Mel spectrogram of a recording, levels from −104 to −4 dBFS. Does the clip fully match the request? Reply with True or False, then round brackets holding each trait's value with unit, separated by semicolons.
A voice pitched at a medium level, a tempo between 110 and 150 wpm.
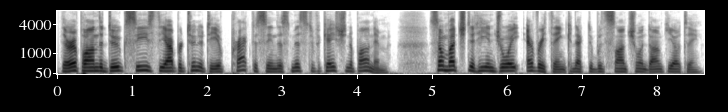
False (145 Hz; 165 wpm)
